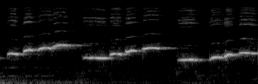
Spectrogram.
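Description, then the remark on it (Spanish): A pet parrot named Perico whistles the Game of Thrones TV theme tune, a clear tonal melody of four rising, sliding phrases with bright harmonics, steady and fairly loud, no talking over it. “Oye, ¿has grabado alguna vez a tu loro cantando la sintonía?”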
